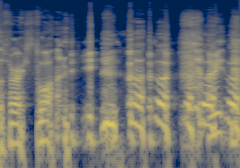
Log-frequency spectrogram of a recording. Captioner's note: laughter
